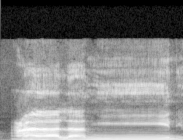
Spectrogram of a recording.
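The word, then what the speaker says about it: العالمين: Nga dia baca bukan a. Harusnya dia baca itu alamin itu.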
